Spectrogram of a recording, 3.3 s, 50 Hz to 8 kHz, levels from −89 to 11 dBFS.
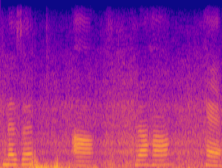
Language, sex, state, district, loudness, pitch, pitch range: Hindi, female, Chandigarh, Chandigarh, -16 LUFS, 230 Hz, 210-235 Hz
